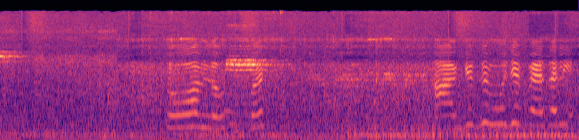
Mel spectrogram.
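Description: Busy street ambience: a steady bed of traffic noise, with high-pitched voices calling out nearby, once about a second in and again near the end.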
